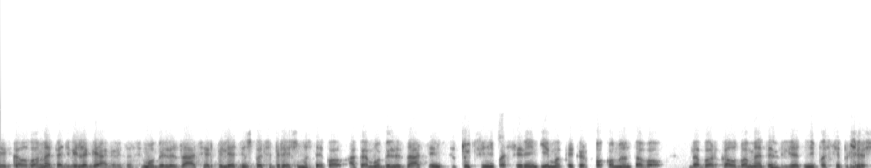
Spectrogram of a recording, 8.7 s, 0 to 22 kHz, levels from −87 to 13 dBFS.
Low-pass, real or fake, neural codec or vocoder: 7.2 kHz; fake; codec, 16 kHz, 8 kbps, FunCodec, trained on Chinese and English, 25 frames a second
